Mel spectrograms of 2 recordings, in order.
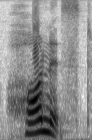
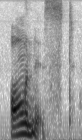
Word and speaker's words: honest: Don't say honest, we say honest. O is pronounced.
